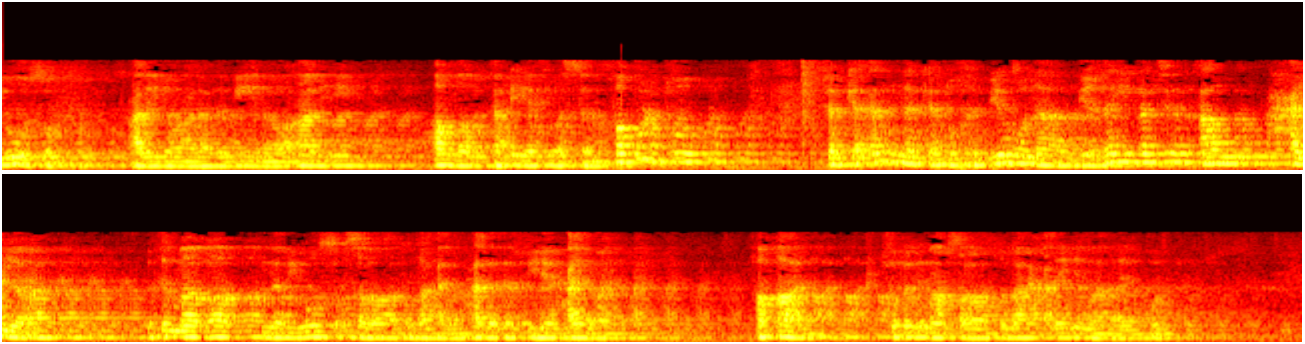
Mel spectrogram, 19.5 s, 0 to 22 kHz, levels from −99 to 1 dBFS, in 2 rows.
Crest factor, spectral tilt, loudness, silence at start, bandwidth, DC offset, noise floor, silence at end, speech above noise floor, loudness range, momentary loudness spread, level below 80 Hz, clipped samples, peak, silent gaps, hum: 20 dB; -12 dB/octave; -20 LUFS; 0 s; 5.4 kHz; under 0.1%; -40 dBFS; 0 s; 21 dB; 2 LU; 12 LU; -44 dBFS; under 0.1%; 0 dBFS; none; none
